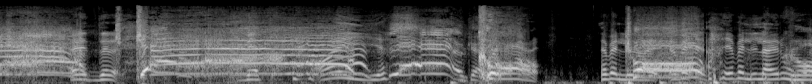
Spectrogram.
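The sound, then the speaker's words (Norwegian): A man shouts loudly in long, strained bursts, his voice rising and wavering, with a brief pause before another drawn-out yell. “Jeg er veldig lei roping.”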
